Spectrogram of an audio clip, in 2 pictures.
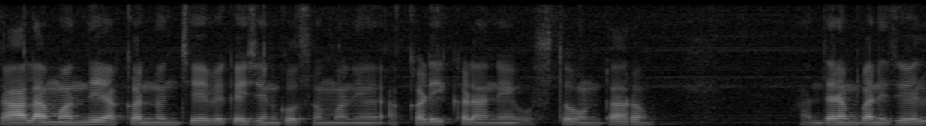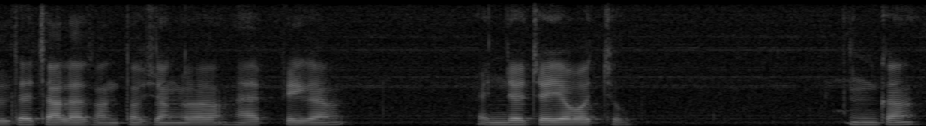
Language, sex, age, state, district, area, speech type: Telugu, male, 18-30, Telangana, Ranga Reddy, urban, spontaneous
